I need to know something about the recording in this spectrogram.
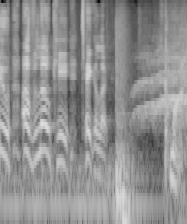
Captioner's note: cheers and applause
